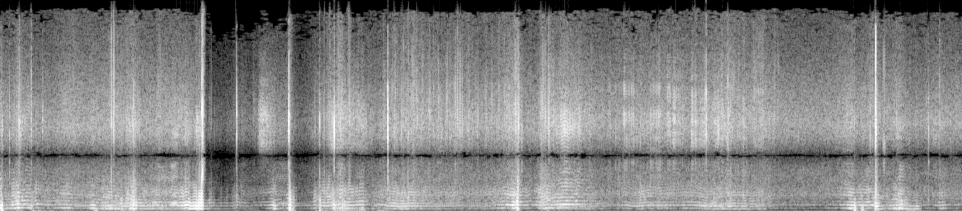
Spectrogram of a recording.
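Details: Bees of a large colony in a top bar hive, notorious for chasing people down the garden, droning as the hive is dismantled for relocation; a steady, rich buzzing of a crowd of insects punctuated by repeated wooden knocks and clicks.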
